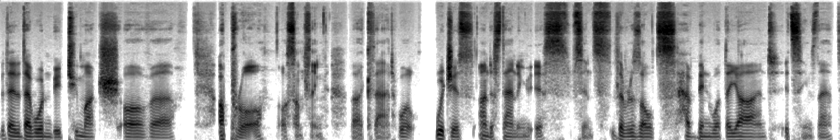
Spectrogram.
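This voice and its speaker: A man playing a polite, fumbling, flattering survey official in a tabletop roleplaying game, speaking in a halting, very courteous way. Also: sits low, vocal fry, no echo, pitched below the performer's own voice. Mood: courteous, hesitant. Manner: halting, hesitant, overly courteous.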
